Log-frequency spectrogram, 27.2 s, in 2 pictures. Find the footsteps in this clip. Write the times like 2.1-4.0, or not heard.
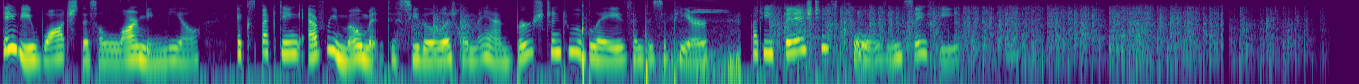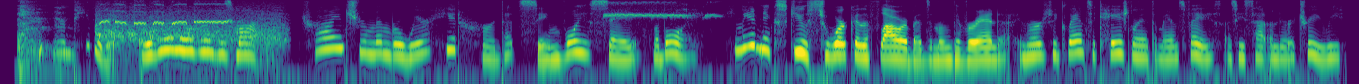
not heard.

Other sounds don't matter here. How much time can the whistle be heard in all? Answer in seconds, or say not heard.
4 s.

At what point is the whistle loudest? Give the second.
15 s.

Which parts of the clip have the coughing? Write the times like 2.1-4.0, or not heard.
13.8-14.3.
